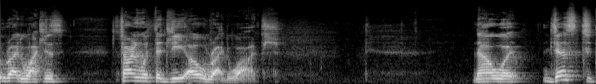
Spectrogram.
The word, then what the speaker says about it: Zi-O: geo and that's because that's how it's pronounced in japanese and the reason why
